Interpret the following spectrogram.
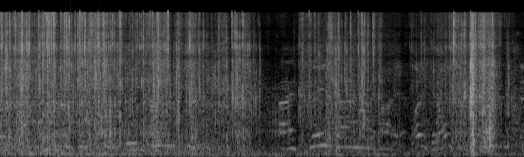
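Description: Plastic zip-top bag crinkling as hands rummage in it for rubber vacuum caps, dying down about halfway through; a sharp click near the end.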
